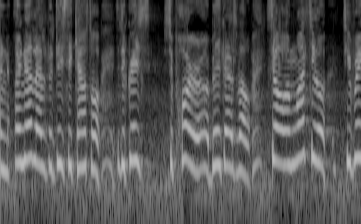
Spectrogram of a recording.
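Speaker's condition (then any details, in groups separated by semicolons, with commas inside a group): Cerebral palsy; from birth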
